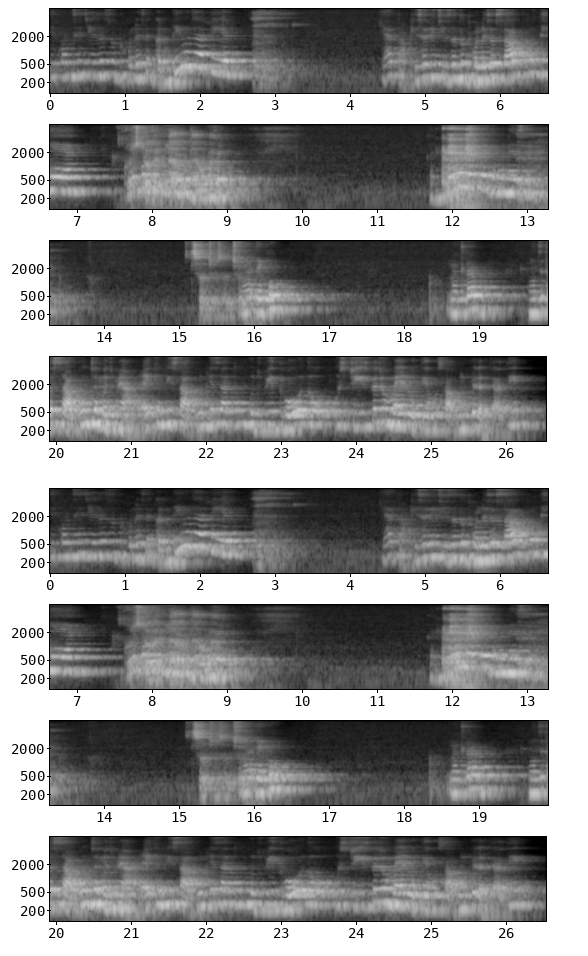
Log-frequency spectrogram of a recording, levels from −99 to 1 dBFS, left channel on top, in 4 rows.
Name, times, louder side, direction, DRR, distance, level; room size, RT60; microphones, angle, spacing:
voice 1, 0.0-2.5 4.4-7.0 7.7-9.0 11.7-13.2 15.8-16.4 18.6-19.1 19.7-26.1, left 1 dB, 25° left, 2 dB, 0.8 m, -27 dB
voice 2, 2.7-3.1 7.6-8.9 9.6-9.7 11.9-12.4 12.9-13.4 15.2-15.9, left 1 dB, 75° left, -3 dB, 1.6 m, -30 dB
5.6 x 5.2 x 3.6 m, 1.5 s
head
